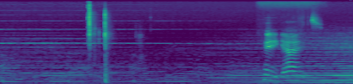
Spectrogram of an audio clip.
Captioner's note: soft tense music; door clicking; melodic orchestral music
